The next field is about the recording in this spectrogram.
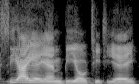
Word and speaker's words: ciambotta: So Jimbatha is what it's called. – Yeah, it's spelled like if you put like even if you phonetically spell like GIM, it's like CIAMBOTTA, ciambotta.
